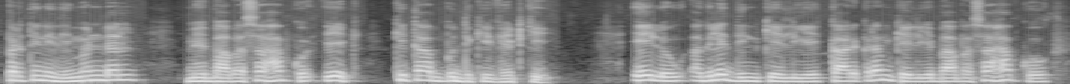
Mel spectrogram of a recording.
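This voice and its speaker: A man's voice: fairly high pitch, dark tone. A man narrating a scripted story in a dramatic storytelling style. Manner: acts out quoted dialogue within the narration.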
